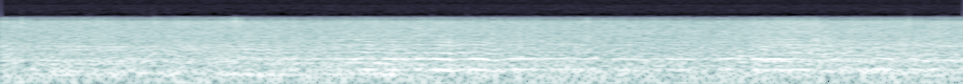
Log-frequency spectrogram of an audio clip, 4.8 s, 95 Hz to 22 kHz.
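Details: Bees buzzing in front of an Italian honey bee hive entrance, Colorado Springs, October 2011, camera placed right at the opening: overlapping steady low hums with wavering pitch, continuous beneath constant hiss.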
